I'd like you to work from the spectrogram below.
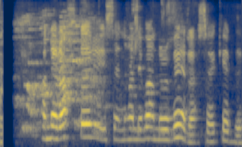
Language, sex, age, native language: Icelandic, female, 40-49, Icelandic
